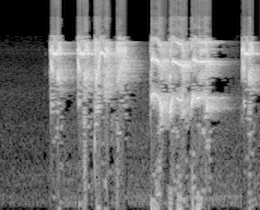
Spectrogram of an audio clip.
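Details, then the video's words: Shrill rat squeaks come in four close bursts after a brief silence, the longest near the middle, high and harsh with a slightly warbling tone. "Tiếng chuột kêu Hình ảnh và tiếng kêu con chuột"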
